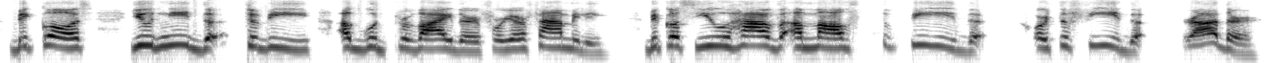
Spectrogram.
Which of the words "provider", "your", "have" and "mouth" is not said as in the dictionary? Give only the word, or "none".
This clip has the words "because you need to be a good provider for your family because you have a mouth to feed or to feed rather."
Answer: none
